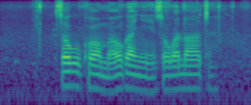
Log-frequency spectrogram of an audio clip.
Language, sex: Xhosa, male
